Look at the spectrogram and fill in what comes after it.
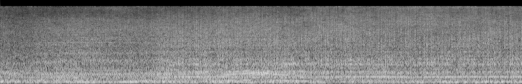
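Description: Engines of several full-size demolition derby cars running and revving together, their pitch rising and falling as they are driven around the arena.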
